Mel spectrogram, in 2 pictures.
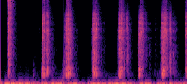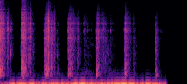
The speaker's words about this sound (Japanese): しょっぱいもの食べると喉乾くね。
